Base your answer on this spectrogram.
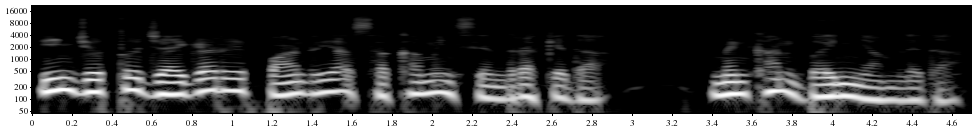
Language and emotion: Santali, sad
